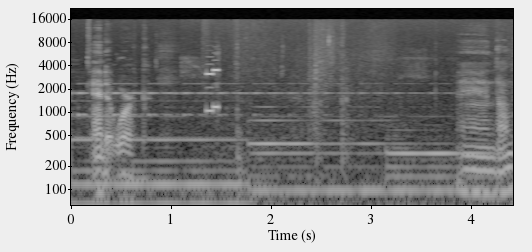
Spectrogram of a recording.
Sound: phone beeps

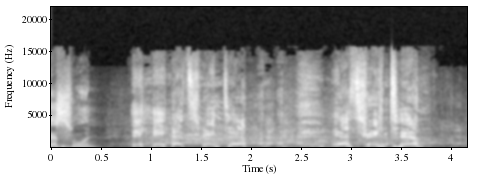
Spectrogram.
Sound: laughing

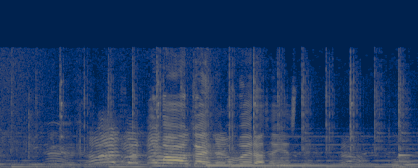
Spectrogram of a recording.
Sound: speaking foreign language

